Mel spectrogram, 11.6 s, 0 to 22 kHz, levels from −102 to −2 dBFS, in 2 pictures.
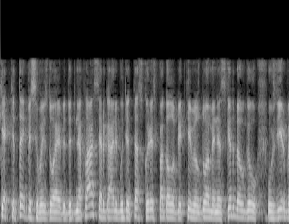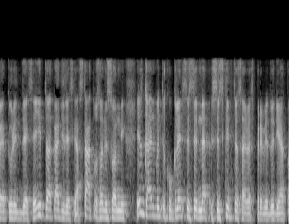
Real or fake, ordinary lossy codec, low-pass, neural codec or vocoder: fake; MP3, 48 kbps; 7.2 kHz; codec, 16 kHz in and 24 kHz out, 1 kbps, XY-Tokenizer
